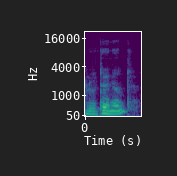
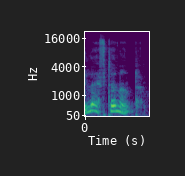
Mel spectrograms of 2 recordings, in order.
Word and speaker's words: lieutenant: they say that it's pronounced lieutenant in the Navy and it's the Army and the RAF that a leftenant this aside aside we'll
